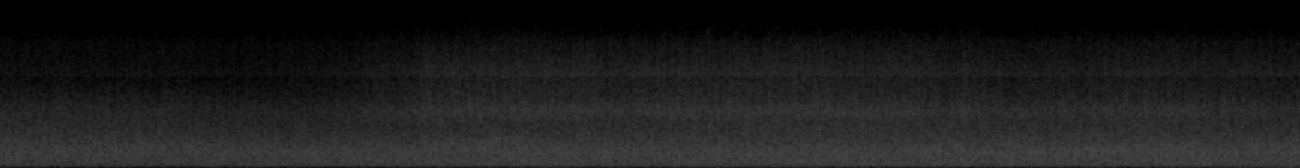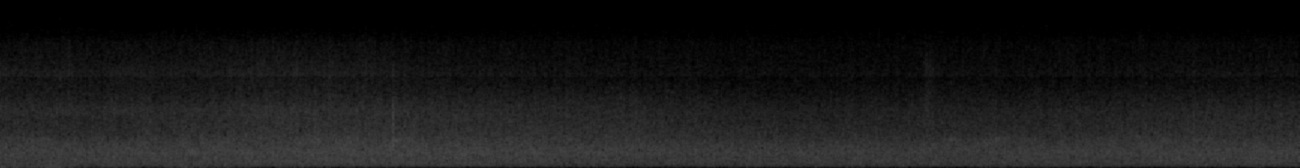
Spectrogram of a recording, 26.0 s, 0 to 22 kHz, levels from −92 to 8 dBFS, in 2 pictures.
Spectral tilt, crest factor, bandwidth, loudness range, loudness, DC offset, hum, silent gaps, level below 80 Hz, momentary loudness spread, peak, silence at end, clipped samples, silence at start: 0.5 dB/octave; 18 dB; 19 kHz; 3 LU; -53 LUFS; under 0.1%; none; none; under -90 dBFS; 3 LU; -38 dBFS; 0 s; under 0.1%; 0 s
